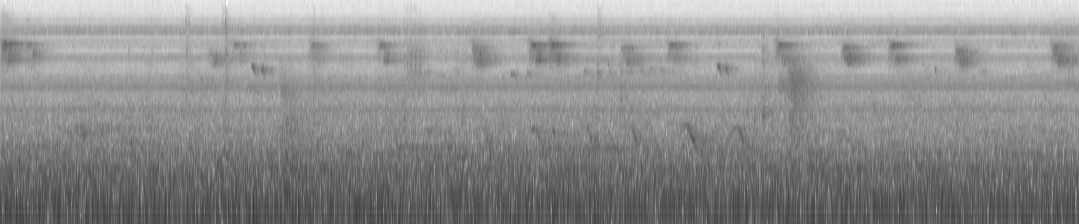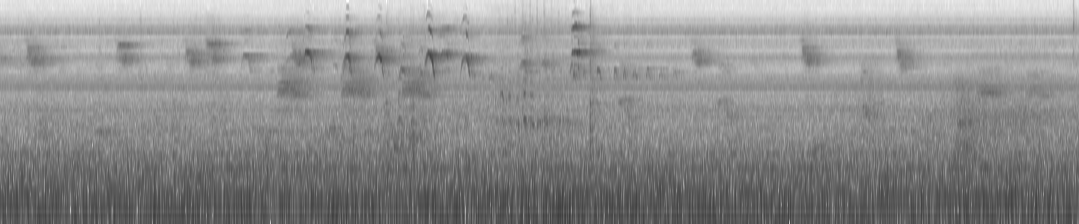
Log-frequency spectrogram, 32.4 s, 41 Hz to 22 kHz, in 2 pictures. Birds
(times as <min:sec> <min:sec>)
0:03.0 0:15.0, 0:17.9 0:27.6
